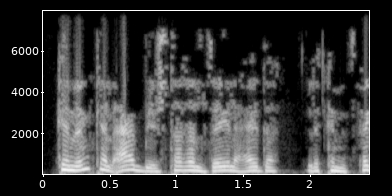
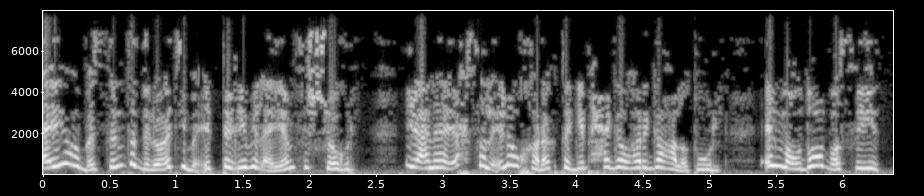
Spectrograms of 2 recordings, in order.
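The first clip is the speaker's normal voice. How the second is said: higher wife voice, fast and insistent; voiced wife, quick protest; 9 semitones higher, faster than usual. Wife insisting to Kenan that it's simple, fast. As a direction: rush out the argument.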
